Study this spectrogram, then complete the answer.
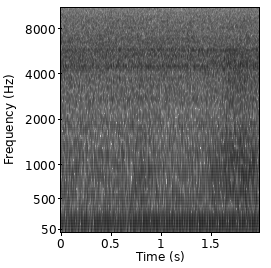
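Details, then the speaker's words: Flooded Mini Clubman after replacement engine swap, code free, revs limited to 3,500 before: steady, even low idle with smooth regular beat, no knocks, misses or ticks; normal idle. "So we're completely code free. That's a great result. Revs up now, it won't rev over 3,500 before either."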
